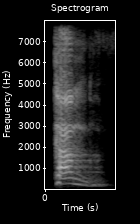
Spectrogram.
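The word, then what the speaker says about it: thumb: टी एच यू एम बी य अंगूठा होता थम थम नहीं होगा इस थम थ बी साउंड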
